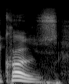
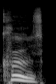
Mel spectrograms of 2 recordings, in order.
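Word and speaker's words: Kroos: here come real madrid tony crows crows crows not crews crows uh honestly or crows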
